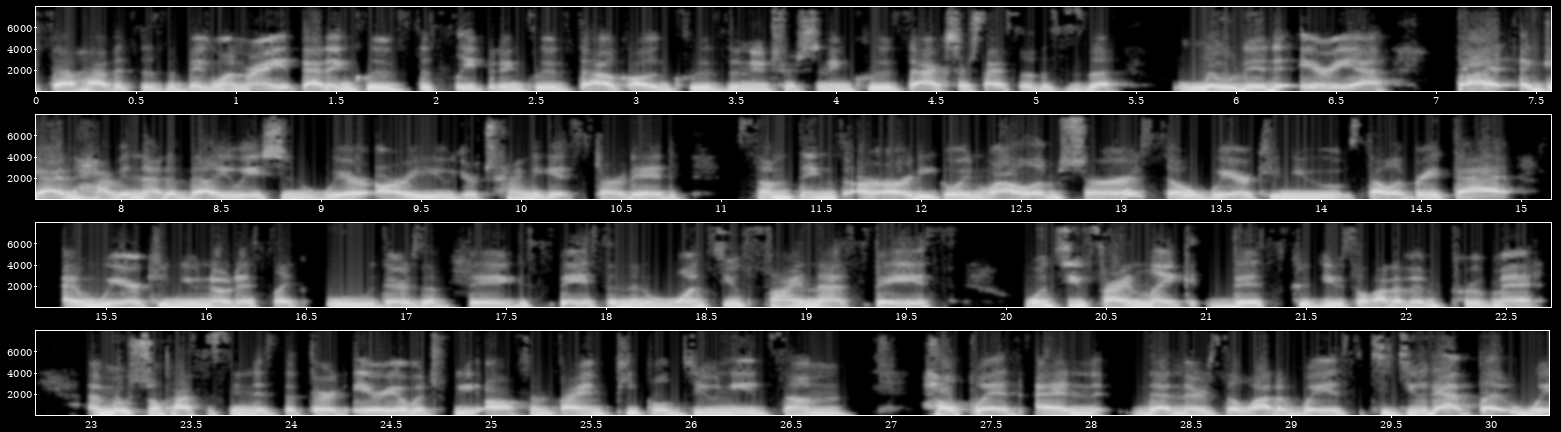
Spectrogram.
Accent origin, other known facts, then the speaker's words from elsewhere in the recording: Cleveland, Ohio, United States; We're from Cleveland, Ohio. So CLE represents us.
